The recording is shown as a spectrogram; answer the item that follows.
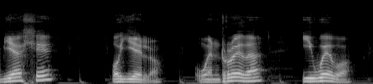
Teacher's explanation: de la vocal por ejemplo en viaje es bi I a como la i y la a se encuentran dentro de la misma sílaba la i lo que hace es reducir su duración al máximo transformándose en una semiconsonante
